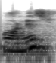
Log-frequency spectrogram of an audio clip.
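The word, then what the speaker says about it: honest: The last वन इज शी इज एन ऑनेस्ट person. मैंने बताया कि ऑनेस्ट में देखो एच साइलेंट है, अगर साइलेंट है तो ए नहीं होगा एन होगा इसलिए एन.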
